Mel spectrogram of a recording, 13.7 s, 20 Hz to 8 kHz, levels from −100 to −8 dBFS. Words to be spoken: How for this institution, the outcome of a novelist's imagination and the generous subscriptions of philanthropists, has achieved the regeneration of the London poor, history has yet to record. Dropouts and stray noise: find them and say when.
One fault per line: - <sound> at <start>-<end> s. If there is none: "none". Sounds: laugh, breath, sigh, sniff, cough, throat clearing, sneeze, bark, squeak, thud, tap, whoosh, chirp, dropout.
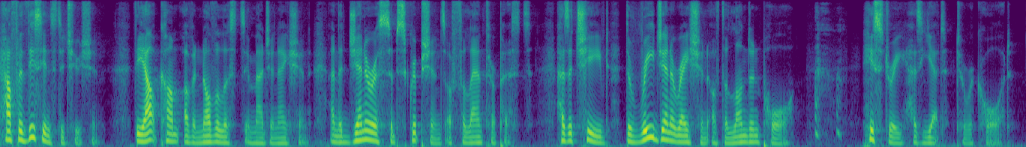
- laugh at 10.8-11.3 s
